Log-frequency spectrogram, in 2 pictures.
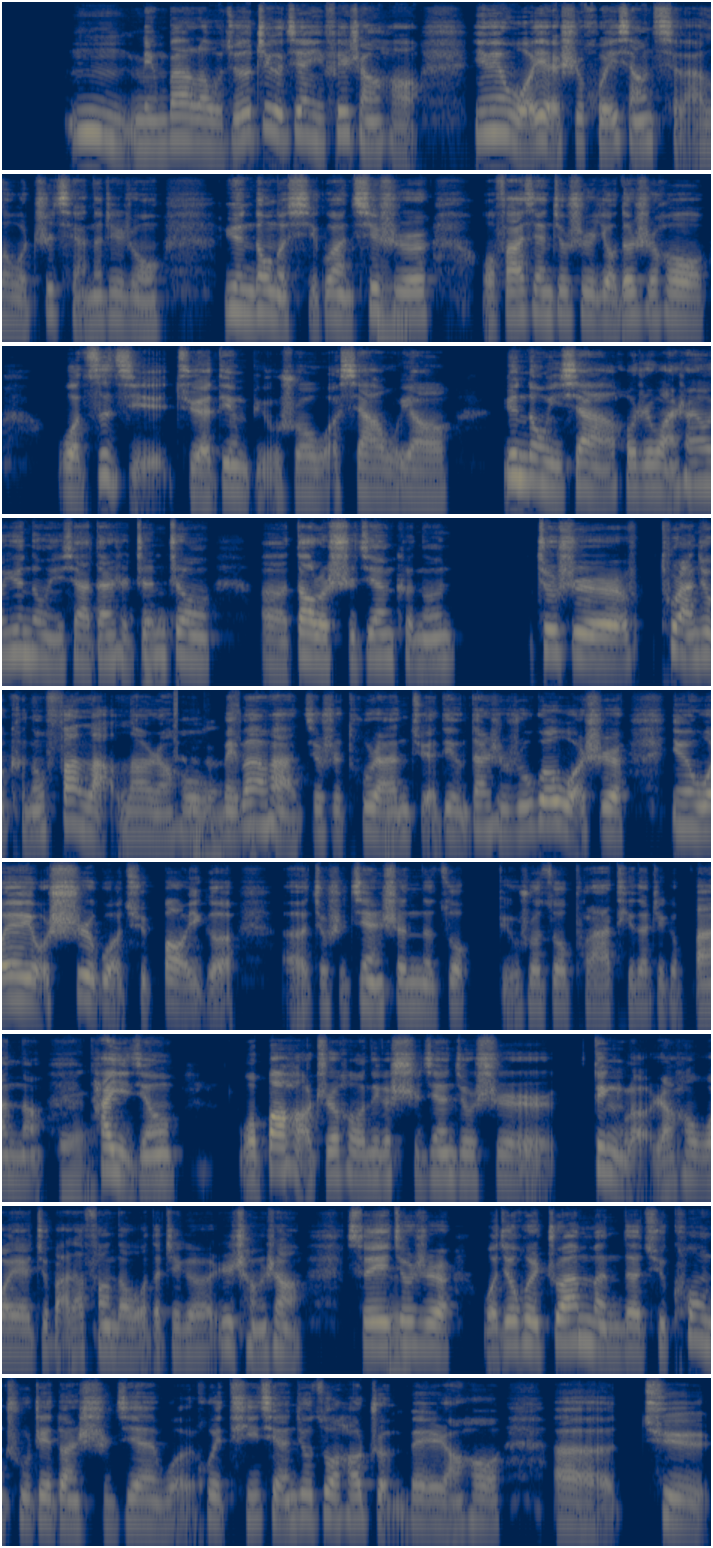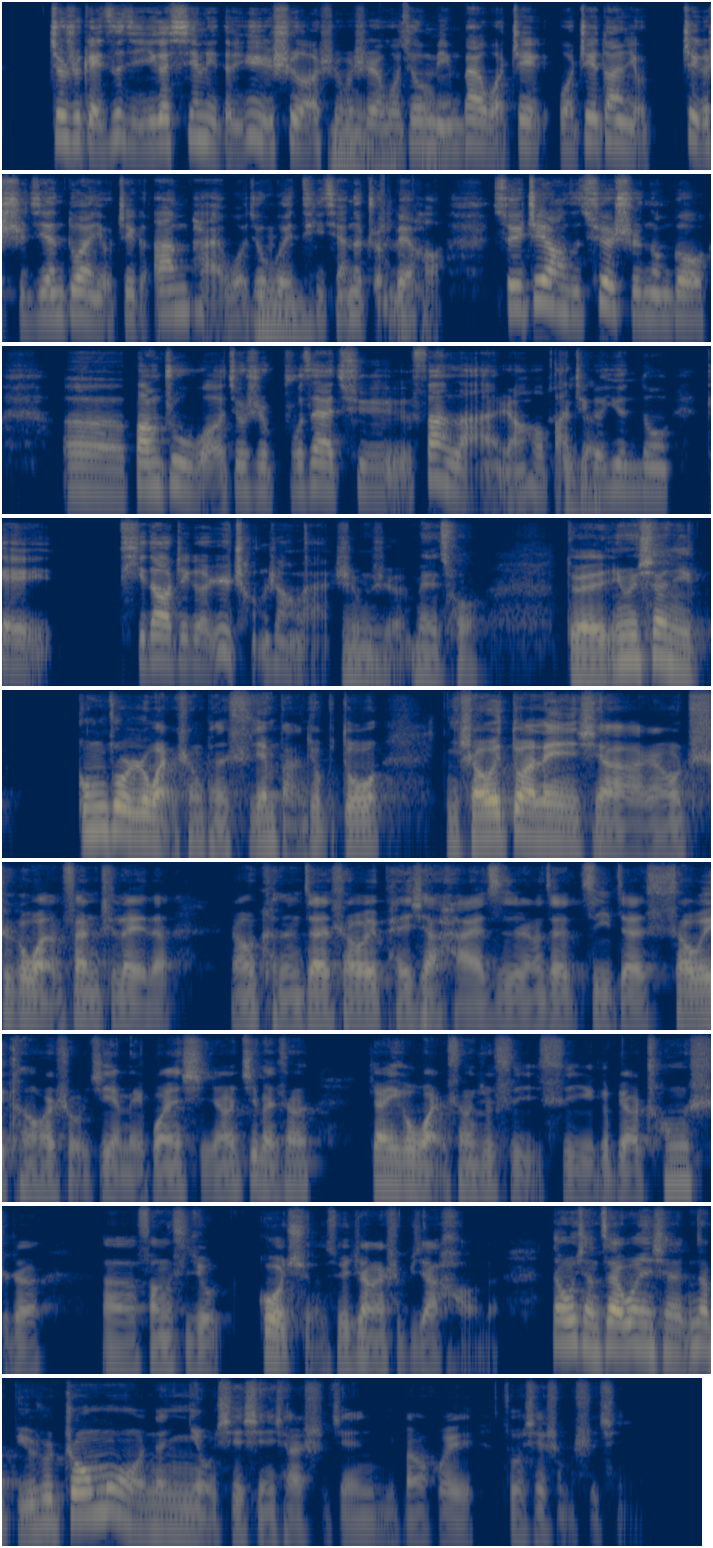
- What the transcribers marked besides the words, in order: other background noise
- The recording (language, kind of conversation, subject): Chinese, advice, 如何让我的休闲时间更充实、更有意义？
- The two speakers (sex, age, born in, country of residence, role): female, 35-39, China, United States, user; male, 30-34, China, United States, advisor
